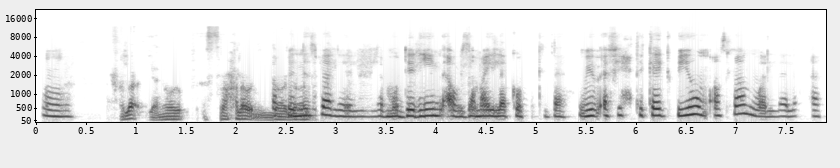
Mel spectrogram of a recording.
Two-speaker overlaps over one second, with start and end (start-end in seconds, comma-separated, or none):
none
